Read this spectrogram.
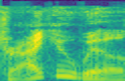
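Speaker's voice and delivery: deliberately bad sci-fi creature alien voice. Host joking before the show opening, in a bad Yoda voice. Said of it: "with that bad Yoda voice transition".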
